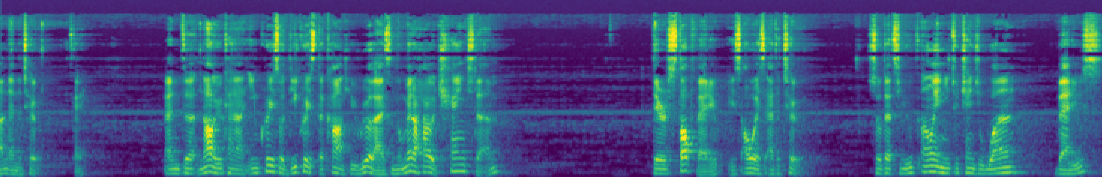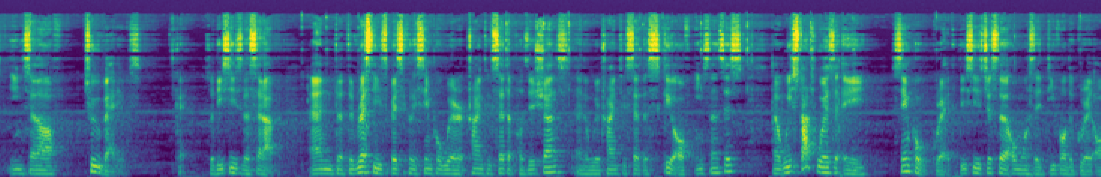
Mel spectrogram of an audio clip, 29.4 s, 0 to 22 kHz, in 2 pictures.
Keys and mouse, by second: 0.0-0.7 typing, 0.2-0.6 drag, 2.8-5.8 drag, 12.6-15.6 drag, 17.1-20.3 middle drag, 20.3 click, 22.0 click, 23.3-24.1 middle drag, 24.1 click, 25.4 alt+shift+click, 26.2-29.3 shift+middle drag.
